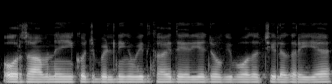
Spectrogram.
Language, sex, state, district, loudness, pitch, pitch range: Hindi, male, Chandigarh, Chandigarh, -17 LUFS, 120 Hz, 115-120 Hz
